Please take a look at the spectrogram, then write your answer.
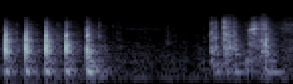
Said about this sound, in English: And you pray there's still someone in the copy room as you pound on the door.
